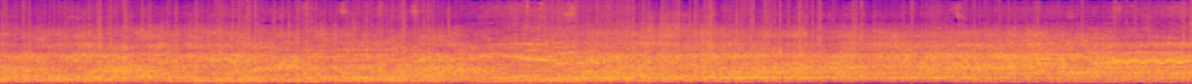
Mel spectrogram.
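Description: A jet engine roars loudly overhead, rumbling steadily.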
